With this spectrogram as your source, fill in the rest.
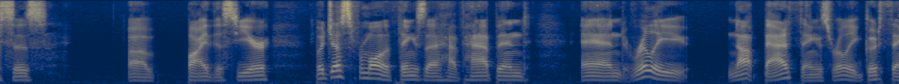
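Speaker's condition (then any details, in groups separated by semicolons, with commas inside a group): No condition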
